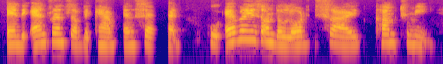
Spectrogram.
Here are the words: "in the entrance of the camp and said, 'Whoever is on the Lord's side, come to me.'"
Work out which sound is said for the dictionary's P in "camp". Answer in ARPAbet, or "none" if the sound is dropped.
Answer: P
